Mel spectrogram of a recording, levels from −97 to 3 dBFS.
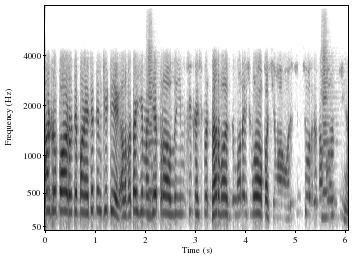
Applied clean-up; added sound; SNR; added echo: none; Wind instrument, woodwind instrument; 17 dB; none.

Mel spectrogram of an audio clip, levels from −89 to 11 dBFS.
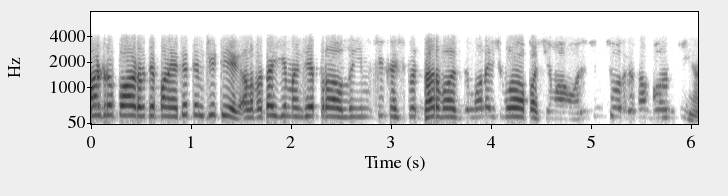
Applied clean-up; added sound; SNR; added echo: none; none; none; none.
